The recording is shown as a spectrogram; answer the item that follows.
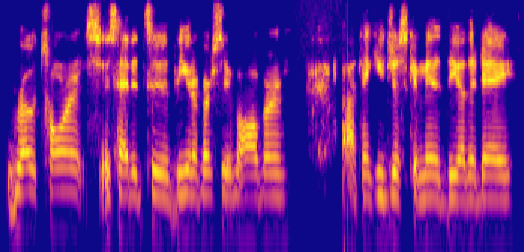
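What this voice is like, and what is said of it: Hoarse, worn-out voice. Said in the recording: “losing my voice from the game”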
